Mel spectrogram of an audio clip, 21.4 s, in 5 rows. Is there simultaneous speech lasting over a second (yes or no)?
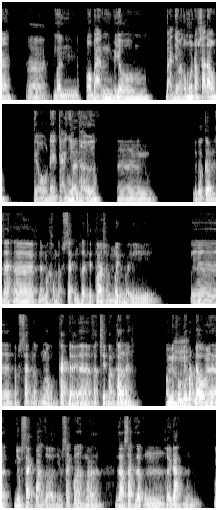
no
